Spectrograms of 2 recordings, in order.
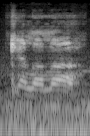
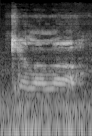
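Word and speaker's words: קְלָלָה: And I'll give you a pronunciation of it. Strong's H 7045. Kelala. Kelala. Kelala.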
